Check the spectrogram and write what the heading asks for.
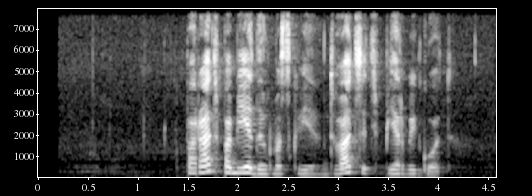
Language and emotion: Russian, positive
